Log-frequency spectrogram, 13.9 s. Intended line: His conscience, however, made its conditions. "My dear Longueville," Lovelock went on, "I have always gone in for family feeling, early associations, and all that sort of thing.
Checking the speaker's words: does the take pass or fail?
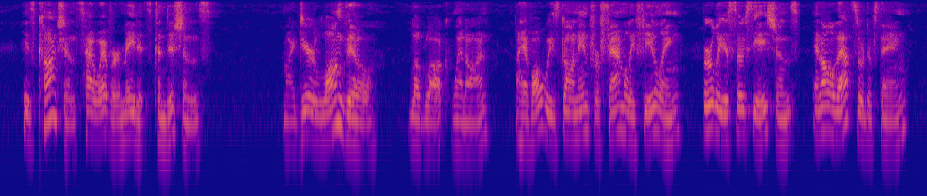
pass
